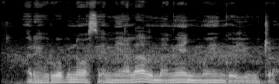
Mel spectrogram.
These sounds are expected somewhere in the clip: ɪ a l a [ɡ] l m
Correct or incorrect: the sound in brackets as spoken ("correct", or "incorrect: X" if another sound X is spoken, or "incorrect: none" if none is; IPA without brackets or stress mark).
incorrect: none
